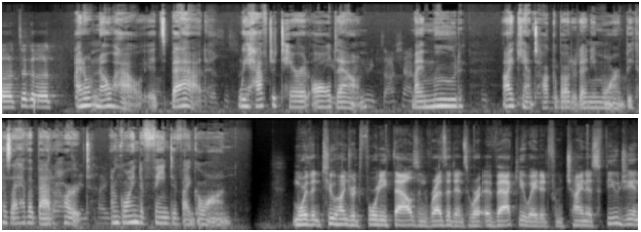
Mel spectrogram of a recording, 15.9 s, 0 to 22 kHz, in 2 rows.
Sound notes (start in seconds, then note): 1.3 through translator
